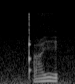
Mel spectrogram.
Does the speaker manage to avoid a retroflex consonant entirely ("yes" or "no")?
yes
